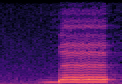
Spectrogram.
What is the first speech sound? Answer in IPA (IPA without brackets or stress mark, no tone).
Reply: ɡ͡b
